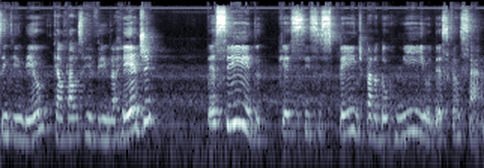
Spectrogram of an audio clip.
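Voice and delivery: ordinary talk, nothing marked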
